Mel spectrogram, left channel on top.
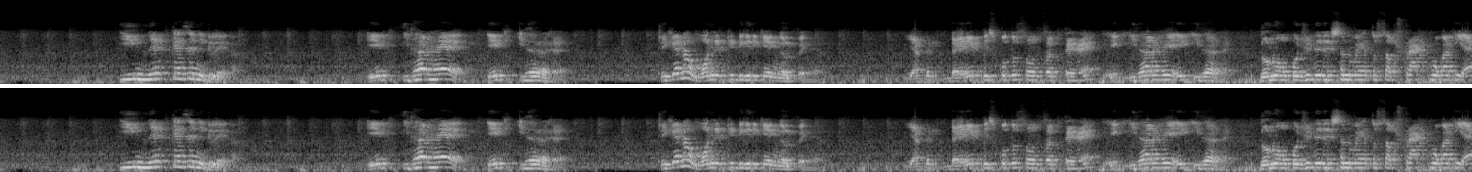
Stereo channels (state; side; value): identical; both; correlation 1.00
